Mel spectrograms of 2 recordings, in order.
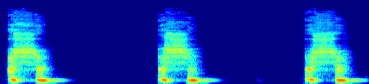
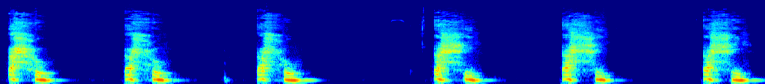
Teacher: The ha you need a lot of emphasis to pronounce the shadda properly, because ha is a letter which you already stay on the sound for quite a while, and it also comes from the deepest part of the throat, a lot of air passing through it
